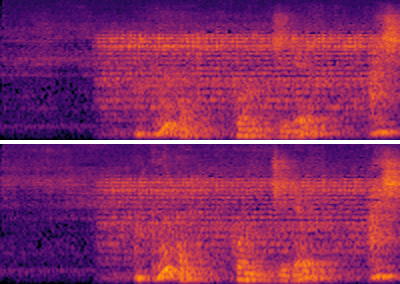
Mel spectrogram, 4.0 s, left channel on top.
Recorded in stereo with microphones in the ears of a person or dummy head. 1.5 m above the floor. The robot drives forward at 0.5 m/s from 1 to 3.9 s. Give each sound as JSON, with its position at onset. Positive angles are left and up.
{"t": 1.3, "sound": "a woman speaking", "side_deg": -45, "distance_m": 1.3}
